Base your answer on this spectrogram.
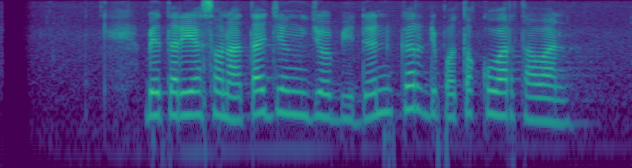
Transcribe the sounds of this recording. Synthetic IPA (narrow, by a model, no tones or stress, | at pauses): bɛt̪aɾiasɔnat̪ad͡ʒɨŋd͡ʒɔbidənkɨrdipɔt̪ɔkːuwart̪awan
